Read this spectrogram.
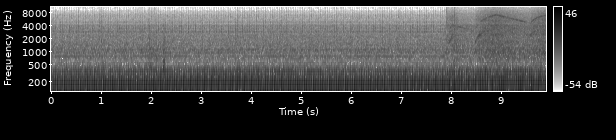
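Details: Predator generator after fix of surging (reassembled), running in eco mode; even, steady engine beat with no hunting or surging, brief outside chirps near the end: running healthy.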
